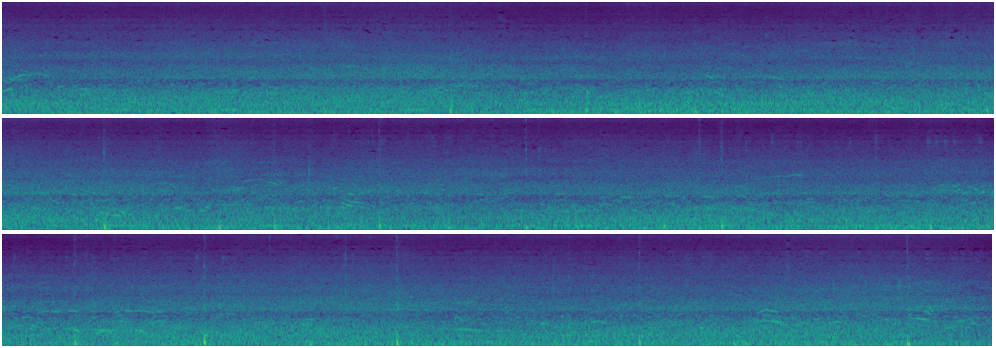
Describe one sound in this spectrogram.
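Waves wash onto the shore nearby.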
